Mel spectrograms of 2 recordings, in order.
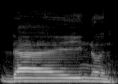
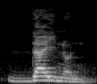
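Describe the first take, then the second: First: The 'ai' sound is soft and smooth. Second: The 'ai' sound is hard, not smooth. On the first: The speaker calls it right. "kita baca dengan lembut dan lunak" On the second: The speaker calls it wrong. "Tak nak dibaca dengan"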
